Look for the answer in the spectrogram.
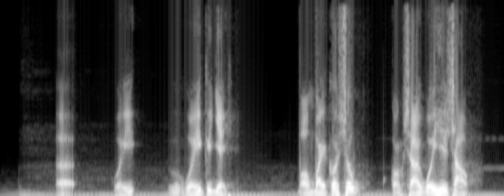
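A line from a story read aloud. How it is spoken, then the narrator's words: Lowered voice. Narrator (Vietnamese): Gã lính cũng hạ giọng kể cho Bình nghe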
